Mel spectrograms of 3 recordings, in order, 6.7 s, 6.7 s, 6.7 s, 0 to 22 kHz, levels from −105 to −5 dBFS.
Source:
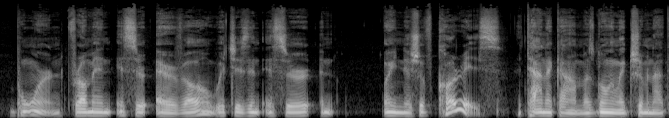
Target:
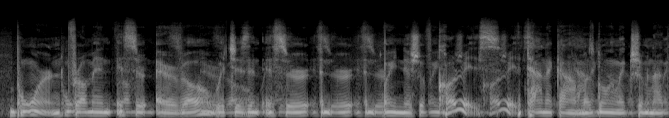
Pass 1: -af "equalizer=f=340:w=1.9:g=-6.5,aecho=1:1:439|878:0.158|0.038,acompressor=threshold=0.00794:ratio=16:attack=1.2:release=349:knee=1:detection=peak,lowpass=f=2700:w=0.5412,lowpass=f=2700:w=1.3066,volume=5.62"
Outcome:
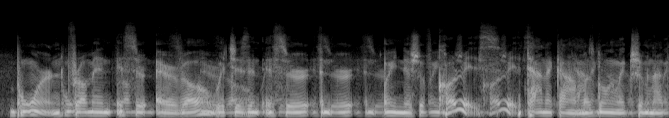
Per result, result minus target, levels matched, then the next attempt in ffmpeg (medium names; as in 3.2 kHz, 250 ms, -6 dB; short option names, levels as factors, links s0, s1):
4 kHz band -9.0 dB; compression: peak gain reduction -8 dB
-af "equalizer=f=340:w=1.9:g=-6.5,aecho=1:1:439|878:0.158|0.038,acompressor=threshold=0.00794:ratio=16:attack=1.2:release=349:knee=1:detection=peak,lowpass=f=5600:w=0.5412,lowpass=f=5600:w=1.3066,volume=5.62"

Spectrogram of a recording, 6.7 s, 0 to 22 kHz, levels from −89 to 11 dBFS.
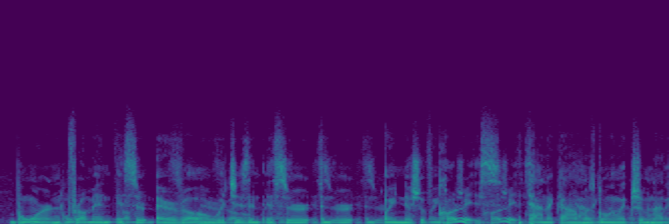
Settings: compression: peak gain reduction -8 dB
-af "equalizer=f=340:w=1.9:g=-6.5,aecho=1:1:439|878:0.158|0.038,acompressor=threshold=0.00299:ratio=16:attack=1.2:release=349:knee=1:detection=peak,lowpass=f=5600:w=0.5412,lowpass=f=5600:w=1.3066,volume=5.62"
